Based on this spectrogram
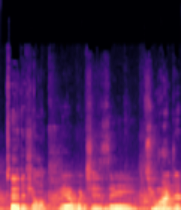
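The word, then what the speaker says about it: Tor des Géants: And now you're getting ready to do the, how do you say, Tour de Jean? Tour de Jean.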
